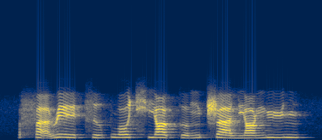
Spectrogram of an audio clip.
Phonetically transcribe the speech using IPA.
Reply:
f ä̰˨˩ ɻ e˥˩ ɪ̯ t͡s ɹ̩˧˥ p w ɔ˥ t͡ɕʰ j ɑ˥˩ ʊ̯ k ɤ˧˥ ŋ ʈ͡ʂ ä˥˩ l j ɑ˧˥ ŋ y˥ n

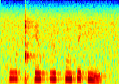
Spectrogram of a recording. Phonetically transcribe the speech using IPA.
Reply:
w ʊ ǃʰ e xʷ e kʷ ĩ p e x ĩ

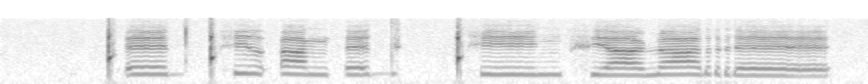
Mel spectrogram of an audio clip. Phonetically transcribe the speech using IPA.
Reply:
ǃʼ ɛː d ǃʰ e ə̯ ʔ aː ŋ ʔ ɛ d | ǃʰ eː ŋ fʲ aː ɳ aː r ɛː

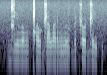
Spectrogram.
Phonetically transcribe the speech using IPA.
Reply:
d͡ʑ i l o ŋ ǁ ʌ w ɖ͡ʐ a w ʌ ɾ ɛ ŋ v ɯ v b e ʈ͡ʂ o ɖ͡ʐ i p

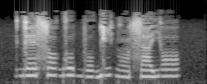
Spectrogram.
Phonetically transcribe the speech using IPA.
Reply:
ɡ ɛ˧ s ɔ˧ ɡ o˧ b o˨ ɡ i˧ ɡ ɔ̃˨ s a˧ j ɔ˦

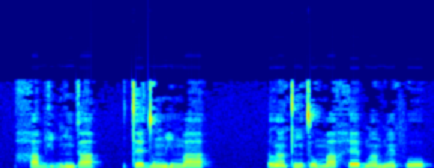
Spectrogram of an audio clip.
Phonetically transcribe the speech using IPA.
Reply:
h a˧ b i˧ b ĩ˧ ɡ a˧ | t ɛ˧ d o˦ m i˧ m a˧ | l ã˧ t ĩ˧ t o˨ m a˧ h ɛ˧ b ã˨ b ɛ̃˨˦ f o˧

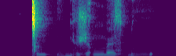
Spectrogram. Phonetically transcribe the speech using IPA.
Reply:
ǀ i k͡p o̤ bʲ ɯ ʒ ʌ ŋ͡m ɛ z ɗ ṳ

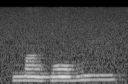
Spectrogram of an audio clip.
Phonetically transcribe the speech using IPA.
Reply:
m ã˨ ɡ͡b ɔ̃˨ m i˦

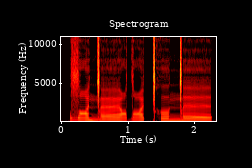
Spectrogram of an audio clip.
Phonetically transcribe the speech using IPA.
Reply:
zˤ ɛ˥ ŋ͡ǀ æː˩˧ dˤ æ˧ ǀʰ ʌ˥ ŋ͡ǀ ɛ˥˧

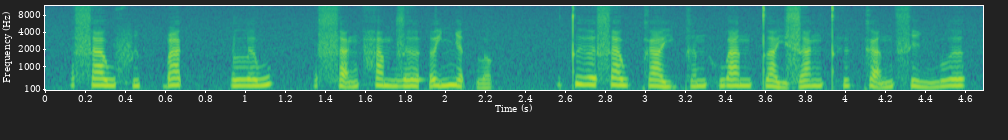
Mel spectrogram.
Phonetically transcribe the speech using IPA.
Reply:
s a˧ w f i˨˩ p̚ ɓ a˦˥ k̚ | l ə˨˦ w | s a̰˧˥ ŋ h a˧ m z əː˧ ʔ ə̰˧˥ j ɲ a˨˩ t̚ l ɔ˨˩ k̚ | t̪ ɨ˧ ə̯ s a˧ w k a˨˩ j k ə˧ n h w a˧ n t̪ a˧˩ j z a˧ ŋ t̪ʰ ɨ˨˦ k a̰˧˥ n s i˨˩ ŋ u˧ ə̯

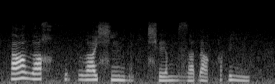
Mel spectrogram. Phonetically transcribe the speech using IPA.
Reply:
a ðˤ e χ θ u k ðˤ e ɕ ĩ b ɐ k t͡ɕʰ e m zˤ e ɗ a q | i

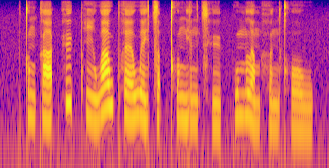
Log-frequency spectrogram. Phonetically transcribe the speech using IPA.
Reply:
t̪ ʊ˨ ŋ k aː˨˥ k̚ h yː˥ k̚ pʰ iː˨ w aː˥ w pʰ ɛː˨˧ w e˨ j t͡s ɐ˧ p̚ kʰ ʊ˧ ŋ j ɪ˨˧ ŋ t͡sʰ yː˨ p̚ kʷ ɐ˥ m l ɐ˨˧ m h ɵ˨ n kʰ o˨ w

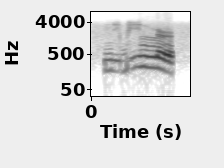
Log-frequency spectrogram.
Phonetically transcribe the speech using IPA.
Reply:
m i̤ b i̤ lː ə˞

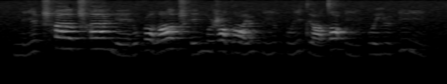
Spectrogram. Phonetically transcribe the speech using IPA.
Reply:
n iː˩˥ ʈ͡ʂʰ aː˥ ʈ͡ʂʰ aː˥ ŋ eː˩ ɾ u˥ ɡʷ e˥˩ ðˤ aː˥ ʈ͡ʂʰ e˩˥ ŋ u˧ ʐ u˥˩ dˤ o˥˩ j ʉ˥ p iː˩˥ kʷ iː˩˥ t ɨː˩ tˤ u˥ ʔ iː˩ kʷ e˧ j ʉ˧ ʔ iː˥˩

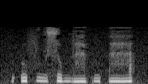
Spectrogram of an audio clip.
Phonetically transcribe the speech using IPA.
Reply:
ʔ u f ṳ s u b a̤ p ṳ ʔ a̤

